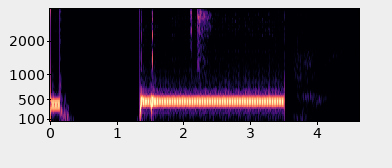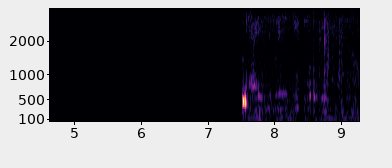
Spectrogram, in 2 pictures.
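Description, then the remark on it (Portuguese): A steady, loud single-pitch telephone tone sounds for about two seconds after a brief blip during a call transfer, then the line goes silent before faint line noise and a voice return. “A ligação vai ficar muda por alguns instantes, mas eu peço que o senhor não desligue o telefone, tá bom?”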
